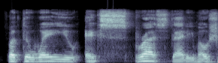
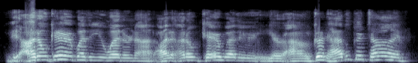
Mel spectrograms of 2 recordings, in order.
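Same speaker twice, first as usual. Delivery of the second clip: much higher, mock-defiant rant at an empty room; man keeps venting after his partner leaves, higher mock defiance; 8 semitones higher than usual. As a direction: pretend not to care after the partner leaves. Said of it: "they'll still".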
